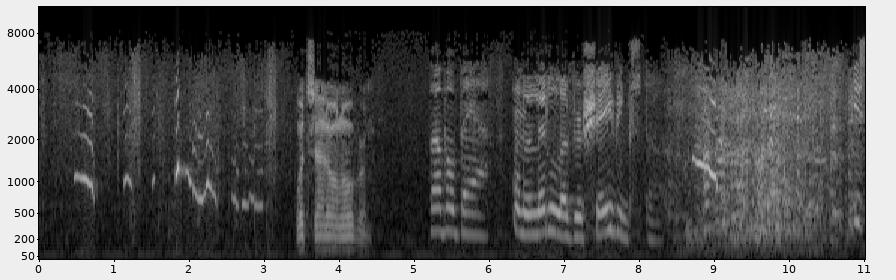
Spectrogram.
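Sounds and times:
small stray mongrel puppy whimpering: 0.4s - 3.2s, 8.7s - 9.2s
speech: 3.4s - 4.5s, 5.2s - 10.1s
laughter: 8.4s - 11.0s.

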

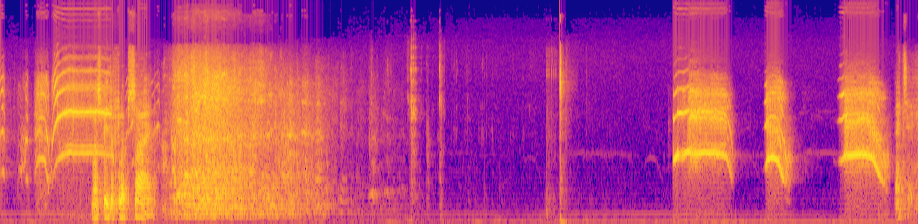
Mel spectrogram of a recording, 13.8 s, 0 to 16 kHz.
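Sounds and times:
high shrill cry: 0.0s - 1.9s, 10.0s - 13.4s
laughter: 0.0s - 6.1s
loud harsh recorded scream played from a record: 0.5s - 2.0s, 10.1s - 12.0s, 12.6s - 13.4s
speech: 1.4s - 3.2s
sharp clicks: 8.2s - 8.6s.

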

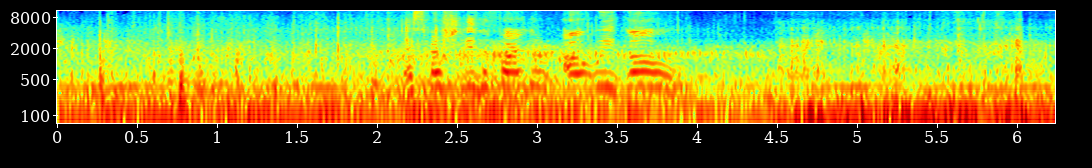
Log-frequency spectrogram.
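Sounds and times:
boat rocking back and forth breaking through ice: 0.0s - 6.2s
speech: 2.3s - 4.0s.

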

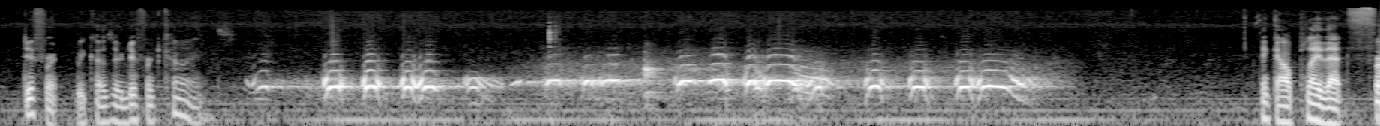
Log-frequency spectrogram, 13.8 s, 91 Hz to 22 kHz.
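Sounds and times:
speech: 0.2s - 2.3s, 12.7s - 13.7s
barred owl hooting and caterwauling: 2.4s - 10.9s.

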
